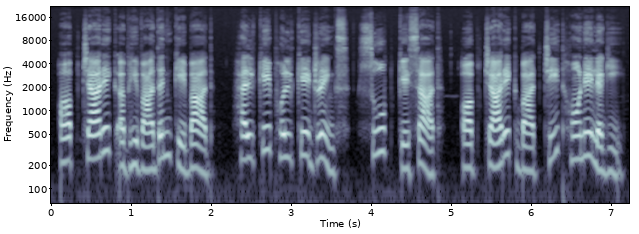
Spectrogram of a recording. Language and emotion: Hindi, neutral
